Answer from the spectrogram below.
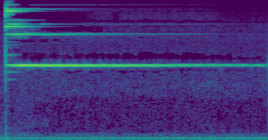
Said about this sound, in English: I will give it a little bit of a ting where you can just kind of bump them together.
